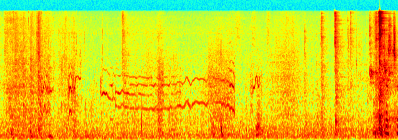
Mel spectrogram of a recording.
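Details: Newborn Blenheim Cavalier King Charles Spaniel, three days old, in Pom-Pom's puppy pen with its brother. Thin, steady whimpers with a slight wobble last about two seconds mid-clip, with quiet talking and handling noises around them.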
